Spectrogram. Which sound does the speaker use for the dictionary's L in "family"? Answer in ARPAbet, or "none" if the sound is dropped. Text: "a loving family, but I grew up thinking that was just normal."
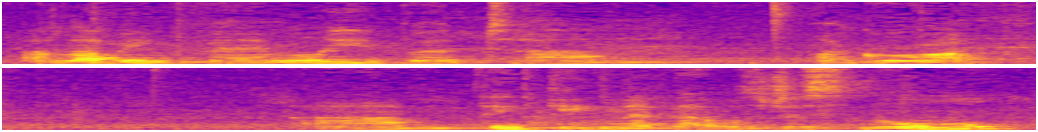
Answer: L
